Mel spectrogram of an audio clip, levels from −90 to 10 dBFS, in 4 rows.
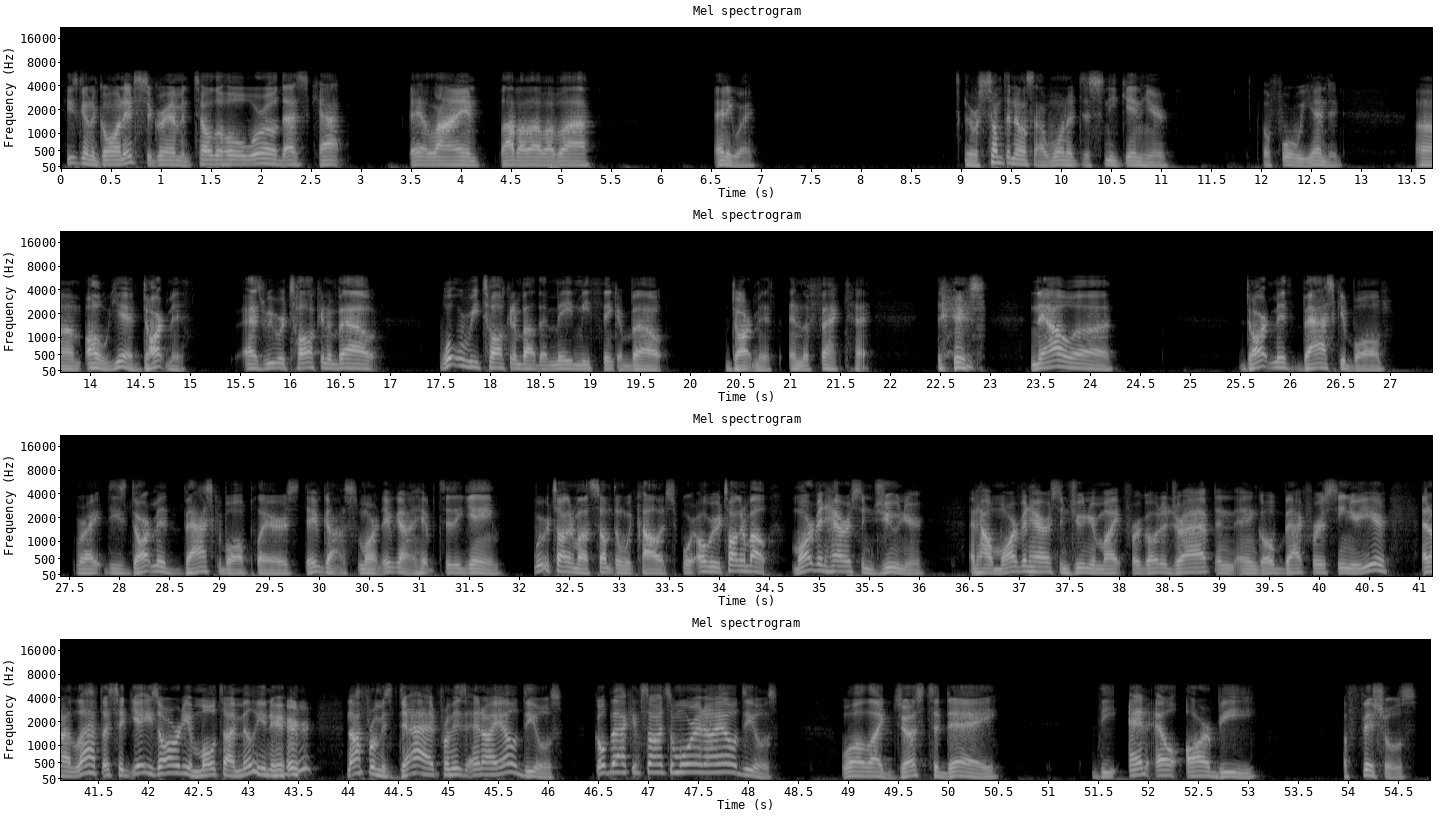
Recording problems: high frequencies cut off; noticeable; nothing above 5.5 kHz

